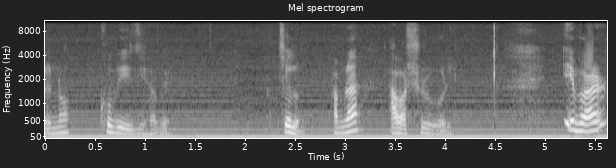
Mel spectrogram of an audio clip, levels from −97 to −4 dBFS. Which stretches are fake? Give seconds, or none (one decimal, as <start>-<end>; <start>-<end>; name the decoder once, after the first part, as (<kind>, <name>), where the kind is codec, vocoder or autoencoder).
1.9-2.5 (codec, HILCodec)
